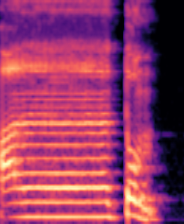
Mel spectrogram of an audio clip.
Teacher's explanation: نون ساکن کے بعد حروف اخفا میں سے تا آ رہا ہے تو یہاں پہ ایک الف کی مقدار غنہ ہوگا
